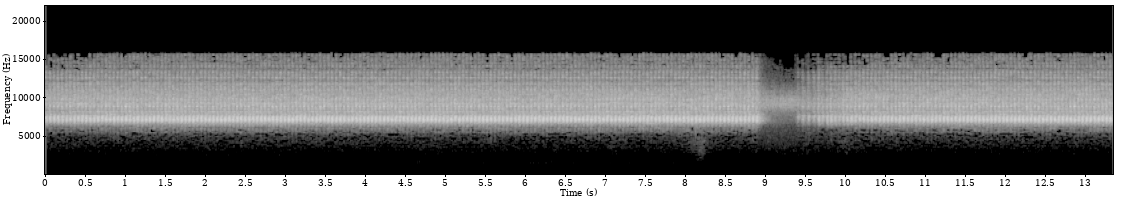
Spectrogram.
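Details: Grasshoppers keep up a shrill, rapidly pulsing trill at a constant level. It pauses briefly about two-thirds of the way through before resuming. No music is heard.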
